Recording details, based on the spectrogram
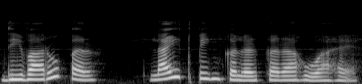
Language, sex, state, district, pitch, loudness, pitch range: Hindi, female, Madhya Pradesh, Bhopal, 210 Hz, -17 LUFS, 190-245 Hz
